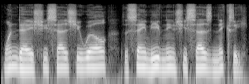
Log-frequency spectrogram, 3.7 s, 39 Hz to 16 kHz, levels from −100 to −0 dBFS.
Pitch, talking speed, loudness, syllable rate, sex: 120 Hz, 190 wpm, -16 LUFS, 4.7 syllables/s, male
